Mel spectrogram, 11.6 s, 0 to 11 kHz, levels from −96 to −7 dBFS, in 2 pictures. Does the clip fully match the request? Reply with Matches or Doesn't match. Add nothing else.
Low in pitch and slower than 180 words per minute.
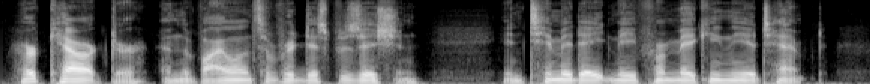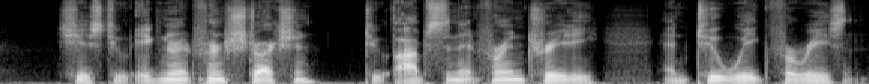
Matches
